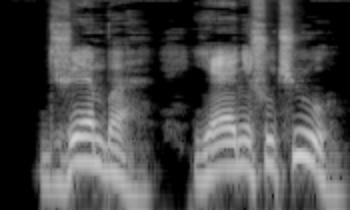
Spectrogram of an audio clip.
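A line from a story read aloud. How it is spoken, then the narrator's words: Exclamation. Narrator (Russian): воскликнул Оби-Ван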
